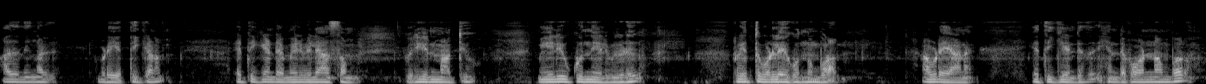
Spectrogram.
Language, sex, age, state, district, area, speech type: Malayalam, male, 60+, Kerala, Kollam, rural, spontaneous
